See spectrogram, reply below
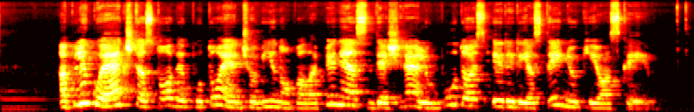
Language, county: Lithuanian, Šiauliai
